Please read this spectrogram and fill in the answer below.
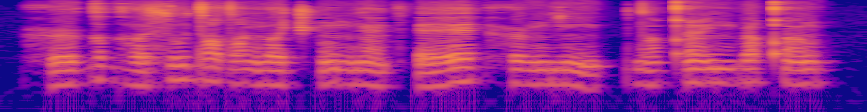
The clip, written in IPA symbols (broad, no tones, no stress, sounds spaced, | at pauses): h ə˞ ɡ ʌ ɡʱ ʌ s u d i dˤ i ŋ ʌ t͡ʃʼ ũ ŋ ɡ æ̃ t͡sʼ ɛ | h ə˞ ŋ ɡ ĩ | d ɔ̃ qʼ ĩ m b ə˞ qʼ ũ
